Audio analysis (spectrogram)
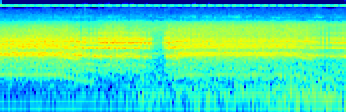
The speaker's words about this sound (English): Mr. Simone, sound the diving alarm.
